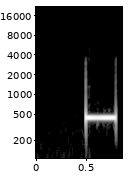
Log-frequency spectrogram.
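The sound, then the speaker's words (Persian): A telephone busy tone sounds after a listener's phone call is cut off. It is a single short, steady low beep, loud and alone against near silence. “فکر کوم لدی اوریدونکو سره مو تماس قطع شوی دی.”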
